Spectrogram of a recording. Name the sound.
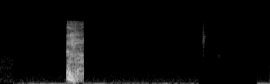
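cough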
